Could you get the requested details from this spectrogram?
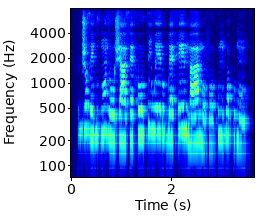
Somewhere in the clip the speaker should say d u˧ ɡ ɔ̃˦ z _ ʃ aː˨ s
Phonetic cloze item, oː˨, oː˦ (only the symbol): oː˨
